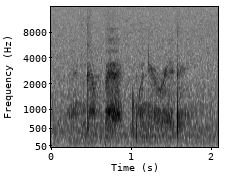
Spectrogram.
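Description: A very soft whisper, a second or so long, with three small clicks in it.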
